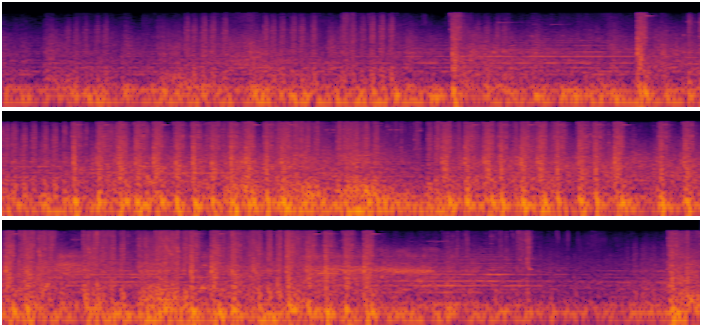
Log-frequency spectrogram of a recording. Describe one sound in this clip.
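Gunfire crackles rapidly in short bursts.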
